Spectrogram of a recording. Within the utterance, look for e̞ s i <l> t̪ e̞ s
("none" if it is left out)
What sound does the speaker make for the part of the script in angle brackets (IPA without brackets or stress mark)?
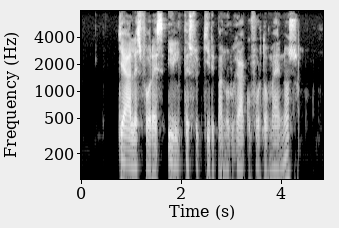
l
